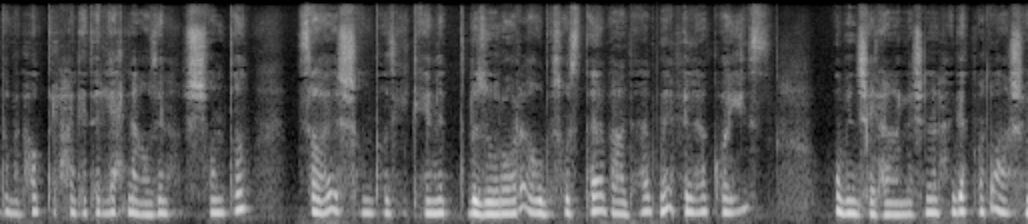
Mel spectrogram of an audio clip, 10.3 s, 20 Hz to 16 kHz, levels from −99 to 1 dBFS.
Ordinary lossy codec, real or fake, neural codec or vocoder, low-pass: AAC, 48 kbps; fake; codec, 44.1 kHz, 7.8 kbps, Pupu-Codec; 14.4 kHz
